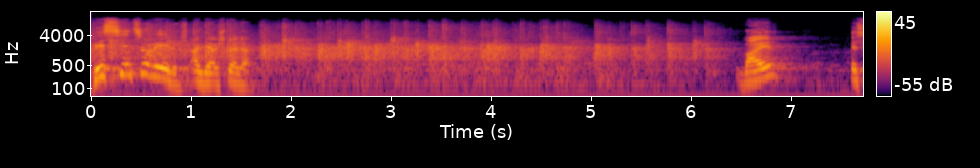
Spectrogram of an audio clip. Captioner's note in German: Beifall SPD, Freie Demokraten und vereinzelt AfD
